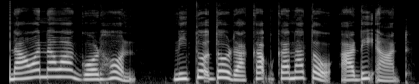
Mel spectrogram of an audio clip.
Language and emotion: Santali, neutral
